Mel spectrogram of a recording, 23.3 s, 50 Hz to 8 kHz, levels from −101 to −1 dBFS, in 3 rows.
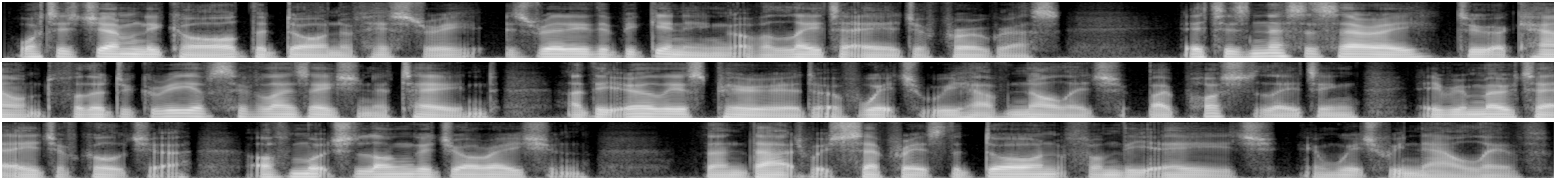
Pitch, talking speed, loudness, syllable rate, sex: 95 Hz, 160 wpm, -22 LUFS, 5.1 syllables/s, male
